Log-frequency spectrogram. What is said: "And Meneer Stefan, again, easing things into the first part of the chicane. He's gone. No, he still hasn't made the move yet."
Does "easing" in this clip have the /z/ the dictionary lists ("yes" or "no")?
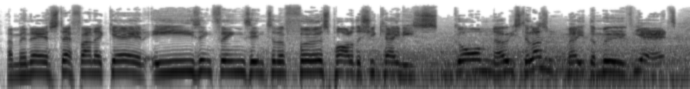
yes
